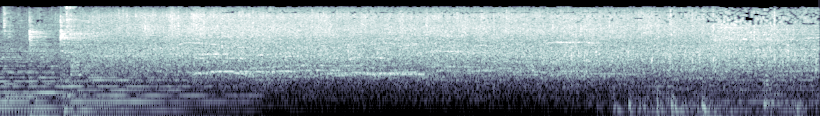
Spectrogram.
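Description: A live folk band's held final chord rings out and fades over the first three seconds or so, while a concert audience's applause rises and carries on as steady clapping.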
